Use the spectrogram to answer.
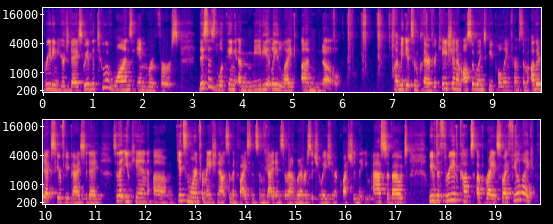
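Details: Adult speaker; Typical speech.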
